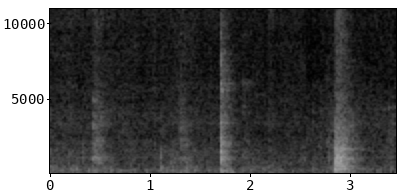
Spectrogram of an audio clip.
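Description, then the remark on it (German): Scattered clinks and knocks of dishes and utensils at a kitchen sink during cooking, a few sharp hits spaced irregularly over a quiet background, the loudest near the end. No one speaks. “das war nur die Spüle, keine genau, Angst”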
